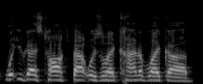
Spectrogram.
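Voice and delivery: normal talking voice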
